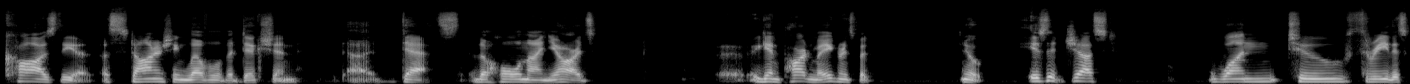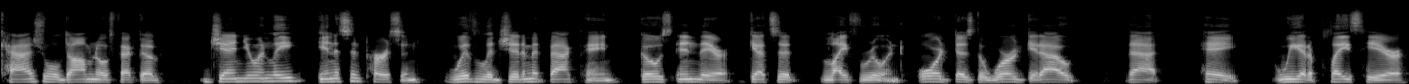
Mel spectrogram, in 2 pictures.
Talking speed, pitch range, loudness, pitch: 125 wpm, 110-140 Hz, -21 LUFS, 120 Hz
